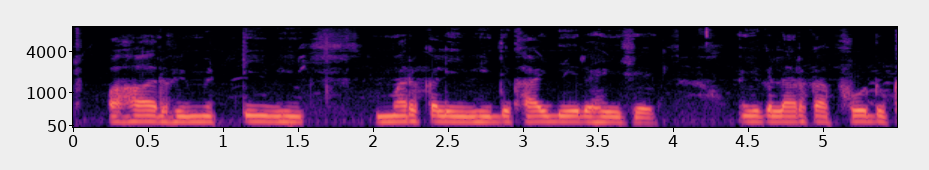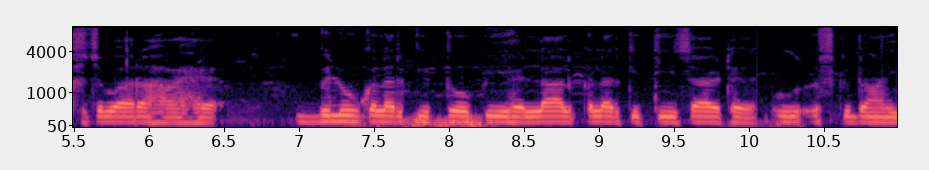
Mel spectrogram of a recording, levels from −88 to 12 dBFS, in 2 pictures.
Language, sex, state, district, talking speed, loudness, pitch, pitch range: Hindi, male, Uttar Pradesh, Hamirpur, 180 wpm, -19 LUFS, 125 Hz, 120-130 Hz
